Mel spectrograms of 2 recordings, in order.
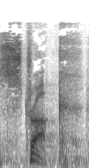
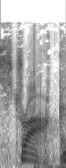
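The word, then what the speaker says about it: Straka: Well, yeah, that's the thing is once I explain to people that the last A is silent, they sort of switch it suddenly to Struck. And no, it's not Struck, it's Strock.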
